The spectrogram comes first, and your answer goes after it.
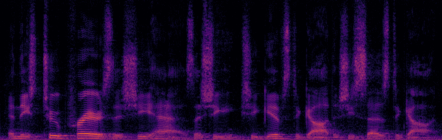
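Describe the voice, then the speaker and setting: Earnest male preacher, fairly high voice. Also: fairly bright tone, a little hiss or hum. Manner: earnest, repeats phrases for emphasis. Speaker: pastor. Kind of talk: sermon. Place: church hall.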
